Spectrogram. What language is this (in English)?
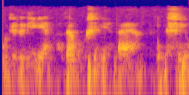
Chinese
